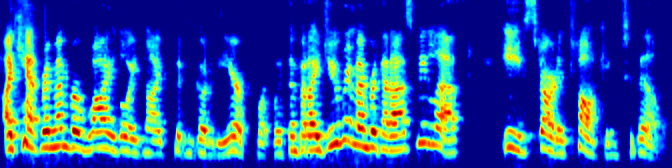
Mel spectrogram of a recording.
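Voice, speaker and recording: An actress playing a sociable, polite friend who also narrates in a radio play. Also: female voice, on the high side, animated, a little fast, fairly bright tone, poor audio. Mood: reflective. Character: sociable, polite woman friend recalling events.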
